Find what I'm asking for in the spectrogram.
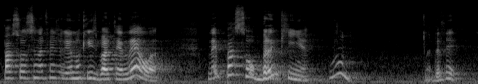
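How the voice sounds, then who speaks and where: A woman tells a personal faith story in a lively conversational way. Her voice sits fairly high, and she acts out other people's words as she goes. A faint hiss of background noise runs under the recording. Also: fairly quick. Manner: animated storyteller, quotes others often. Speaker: guest. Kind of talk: casual testimony in a faith conversation.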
